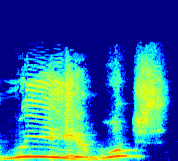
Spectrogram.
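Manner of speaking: high, loud squeal; gleeful cry. A narrator's reading. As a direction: shout with glee. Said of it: "they all cried".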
